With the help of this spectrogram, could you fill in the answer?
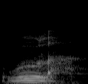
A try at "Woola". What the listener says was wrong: Yeah, Ula. The W is silent.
